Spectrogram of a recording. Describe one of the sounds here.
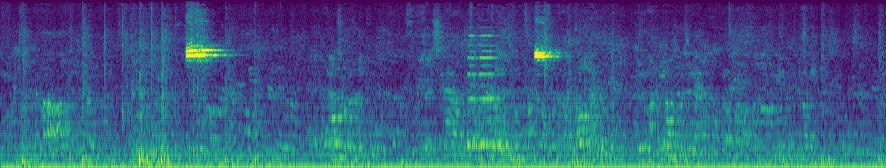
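A basketball bounces in a large echoing gym.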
